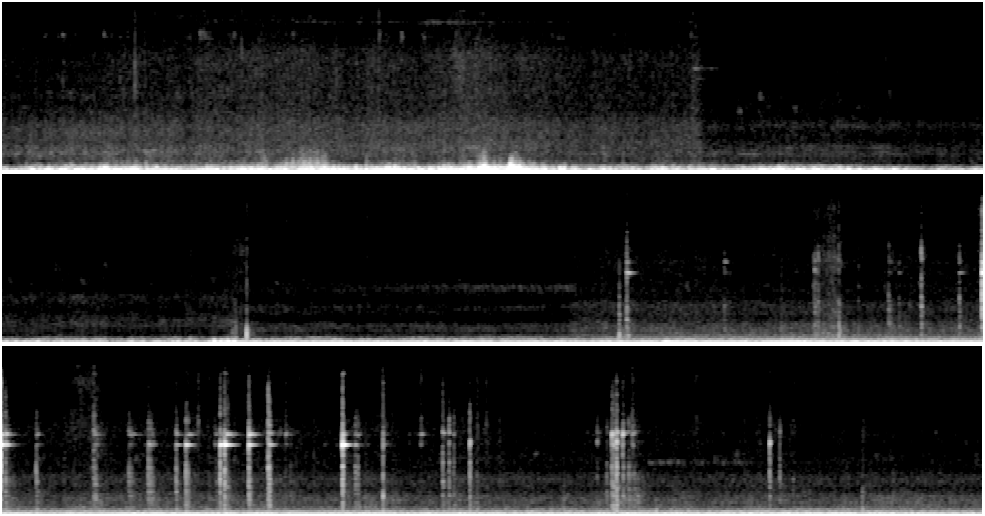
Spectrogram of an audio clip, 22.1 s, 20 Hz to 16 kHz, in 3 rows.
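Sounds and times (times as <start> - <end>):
steady low rumble: 0.0 - 22.0
hard objects clicking and clinking: 13.4 - 18.5, 19.1 - 19.8.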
